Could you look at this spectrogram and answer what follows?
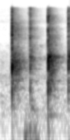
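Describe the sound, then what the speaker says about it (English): Four sharp hand claps at an even, moderate pace, close and fairly loud, with nothing else around them. "clap your hands"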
